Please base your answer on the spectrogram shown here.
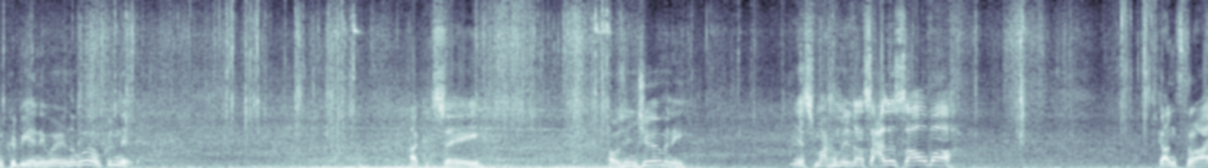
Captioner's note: foreign language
